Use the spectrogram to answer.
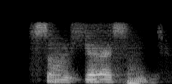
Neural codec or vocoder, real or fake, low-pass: codec, 44.1 kHz, 0.9 kbps, DAC; fake; 7.2 kHz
